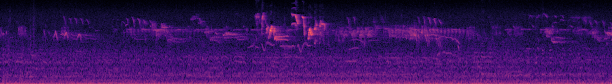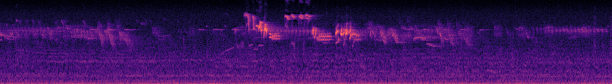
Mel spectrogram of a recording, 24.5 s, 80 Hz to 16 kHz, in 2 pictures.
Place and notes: Mikro Papingo, Zagoria, Greece - of birds, bees and wing beats
Mikro Papingo, early morning, spring.... great ambience, amazing bird song and wing beats, villagers getting ready for the tourist season. Recorded in Kalliope's field using homemade SASS with primo EM 172 capsules (made by Ian Brady of WSRS) to Olympus LS 14 ....drop and collect after 6.5 hrs
Mikro Papigko, Greece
